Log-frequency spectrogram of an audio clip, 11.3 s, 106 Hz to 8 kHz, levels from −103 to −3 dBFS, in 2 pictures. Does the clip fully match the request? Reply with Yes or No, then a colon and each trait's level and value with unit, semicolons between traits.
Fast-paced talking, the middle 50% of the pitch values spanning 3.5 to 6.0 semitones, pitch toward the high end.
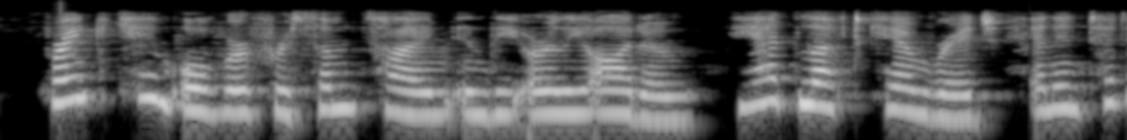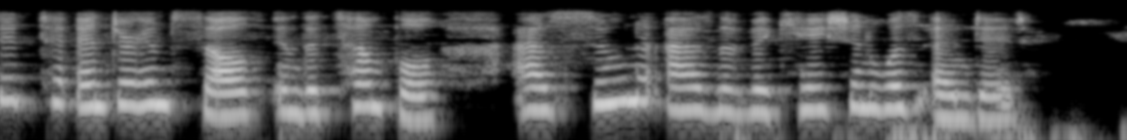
No: average, 155 wpm; average, 4.1 semitones; very high, 270 Hz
